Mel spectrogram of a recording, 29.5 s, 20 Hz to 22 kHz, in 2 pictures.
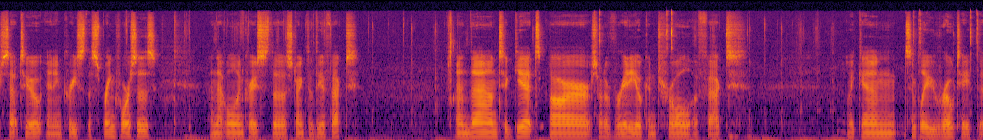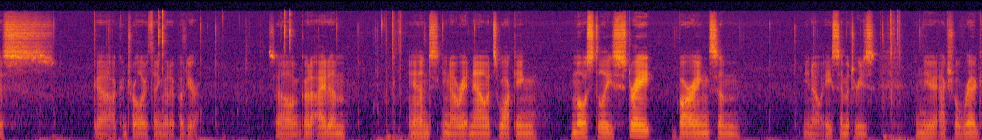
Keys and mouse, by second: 2.8 KP_3, 4.6 middle click, 5.6 middle click, 8.9 right click, 11.1 shift+middle click, 11.5 middle click, 13.7 right click, 14.6 right click, 15.5 middle click, 17.1 right click, 17.7 middle click, 19.0 click, 19.8 middle click, 20.6 shift+space, 21.4 middle click, 26.3 middle click, 28.2 shift+space.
